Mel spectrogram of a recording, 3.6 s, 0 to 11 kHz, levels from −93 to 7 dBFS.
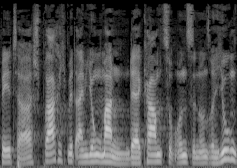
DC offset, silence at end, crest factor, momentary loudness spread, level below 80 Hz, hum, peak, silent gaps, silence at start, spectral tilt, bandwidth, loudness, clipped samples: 0.1%; 0 s; 18 dB; 7 LU; -50 dBFS; none; -4 dBFS; none; 0 s; -5.5 dB/octave; 10.5 kHz; -23 LUFS; under 0.1%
